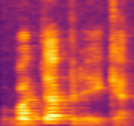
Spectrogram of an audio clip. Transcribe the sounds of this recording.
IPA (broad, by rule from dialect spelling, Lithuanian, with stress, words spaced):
ʋɐ ˈtʲɛp ˈrʲɛɪkʲɛ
